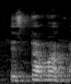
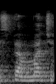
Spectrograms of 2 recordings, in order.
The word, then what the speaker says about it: stomach: स्टमक, STOMACH, स्टमक होता है, स्टमच नहीं। स्टमक मीन्स पेट।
